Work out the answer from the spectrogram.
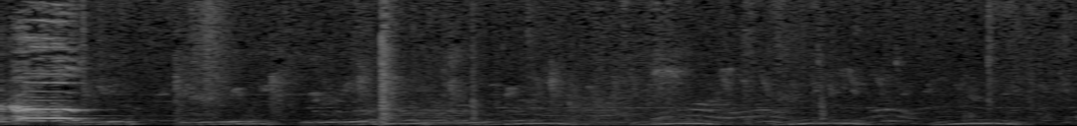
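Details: Spotted dove lure recording: low, soft, rounded coos repeated at an even rhythm about every second, with faint higher coos in the background and a brief sharp noise at the start.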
